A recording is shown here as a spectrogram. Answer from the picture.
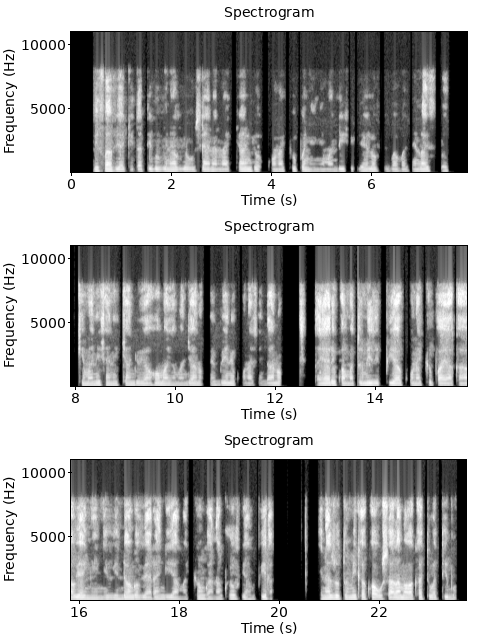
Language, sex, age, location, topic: Swahili, male, 36-49, Wajir, health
